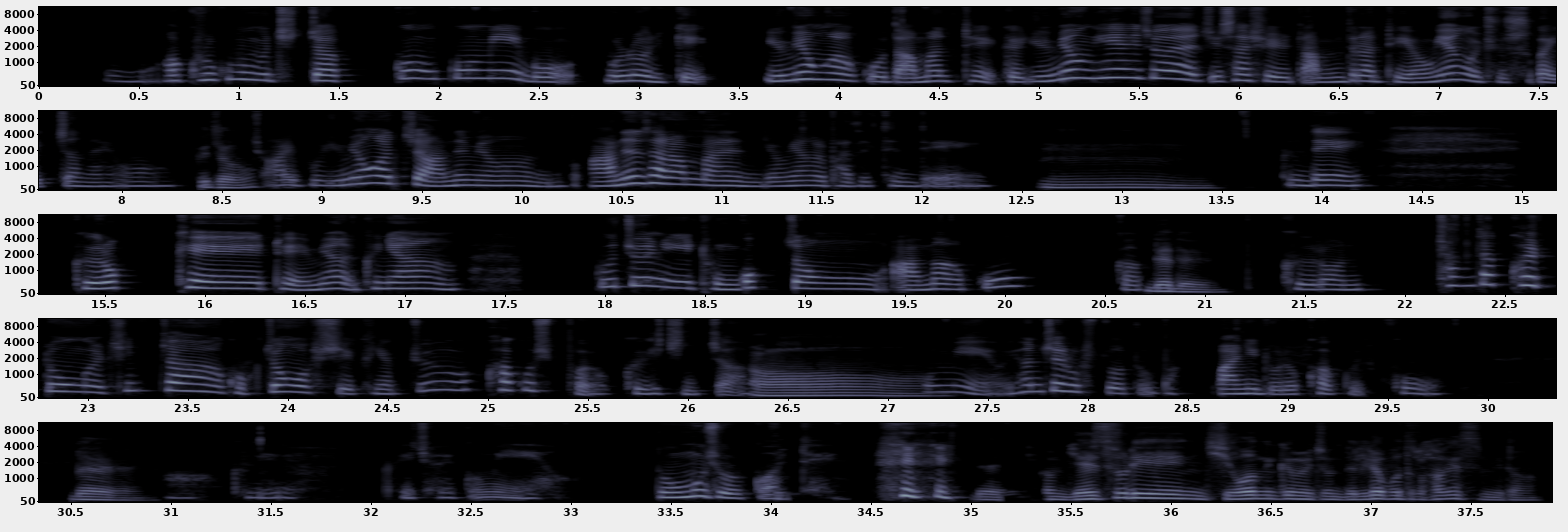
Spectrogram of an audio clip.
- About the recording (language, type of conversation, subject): Korean, unstructured, 미래에 어떤 꿈을 이루고 싶으신가요?
- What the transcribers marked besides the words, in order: other background noise; distorted speech; laugh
